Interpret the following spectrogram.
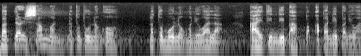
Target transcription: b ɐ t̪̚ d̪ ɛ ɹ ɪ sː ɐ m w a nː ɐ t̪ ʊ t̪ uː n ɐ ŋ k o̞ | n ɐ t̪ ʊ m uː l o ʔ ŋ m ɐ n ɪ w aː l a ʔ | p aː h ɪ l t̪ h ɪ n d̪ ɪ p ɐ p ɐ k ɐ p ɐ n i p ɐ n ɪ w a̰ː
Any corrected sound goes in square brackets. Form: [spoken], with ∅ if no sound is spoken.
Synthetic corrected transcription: b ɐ t̪̚ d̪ ɛ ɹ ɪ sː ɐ m w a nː ɐ t̪ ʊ t̪ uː n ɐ ŋ k o̞ | n ɐ t̪ ʊ m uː l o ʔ ŋ m ɐ n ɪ w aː l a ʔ | [k] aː h ɪ [∅] t̪ h ɪ n d̪ [i] p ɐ p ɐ k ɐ p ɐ n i p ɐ n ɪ w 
